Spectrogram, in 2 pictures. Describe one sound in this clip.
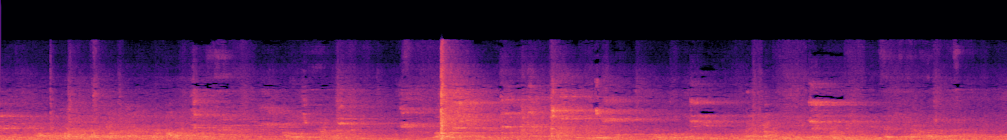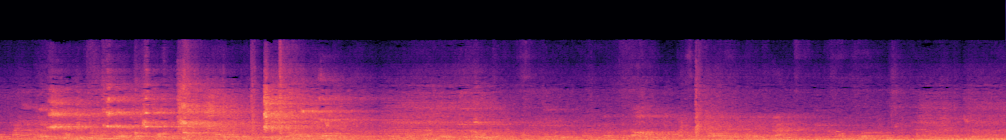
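Shoes squeak and scuff on a hard court.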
